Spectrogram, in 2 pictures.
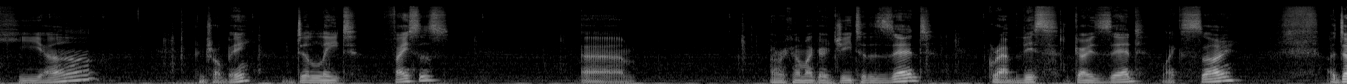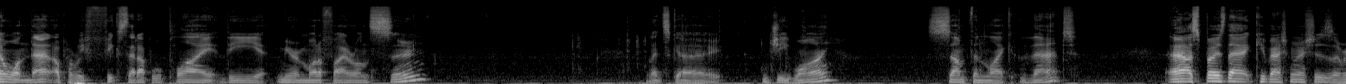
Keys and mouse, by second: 1.6 ctrl+b, 3.1 Delete, 4.1 1, 5.8 2, 8.0 g, 9.4 1, 9.7 right click, 10.1-26.9 middle drag, 10.1 g, 14.4 Tab, 16.6 Tab, 19.1 KP_7, 19.6 g, 21.0 g, 23.2 Tab.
